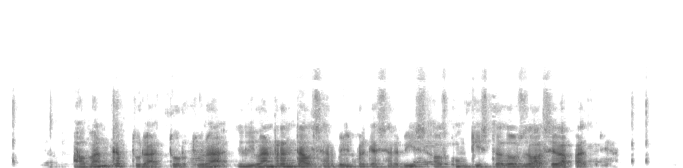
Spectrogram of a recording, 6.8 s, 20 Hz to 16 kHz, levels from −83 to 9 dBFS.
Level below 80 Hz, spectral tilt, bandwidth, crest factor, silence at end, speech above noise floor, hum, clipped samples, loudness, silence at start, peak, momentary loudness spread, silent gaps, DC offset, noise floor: -72 dBFS; -6.5 dB/octave; 9.2 kHz; 18 dB; 0.7 s; 28 dB; none; under 0.1%; -26 LUFS; 0.5 s; -8 dBFS; 9 LU; none; under 0.1%; -54 dBFS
